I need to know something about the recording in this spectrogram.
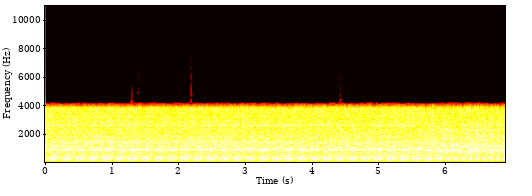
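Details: Ariens TA20A Trans-a-matic rototiller after engine rebuild and plate-clutch repair, carburetor untouched, tilling in a wooded area: steady single-cylinder chug about four beats a second, evening out under load, no misses or knocks; normal running.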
